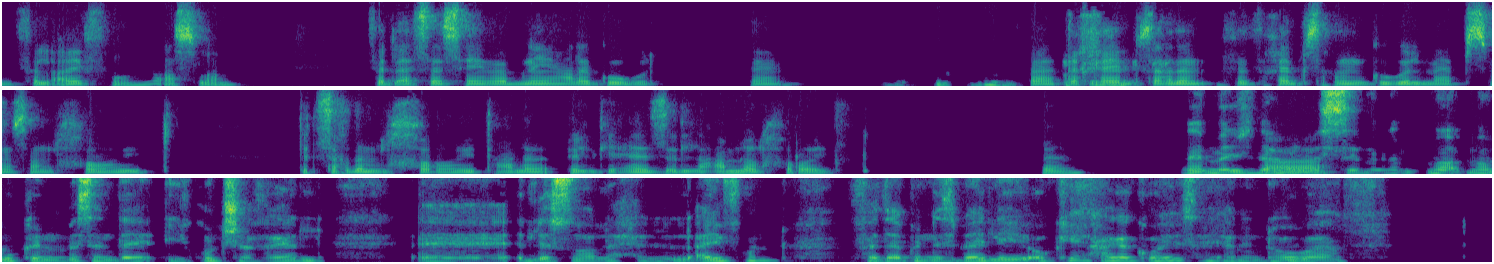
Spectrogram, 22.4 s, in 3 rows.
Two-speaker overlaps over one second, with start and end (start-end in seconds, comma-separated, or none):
none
